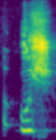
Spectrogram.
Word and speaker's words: cartouche: armée, puisque c'est oral, en insistant sur la dernière syllabe, ouche au lieu de cartouche. Oui, donc on prononce que la dernière et on insiste fortement.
